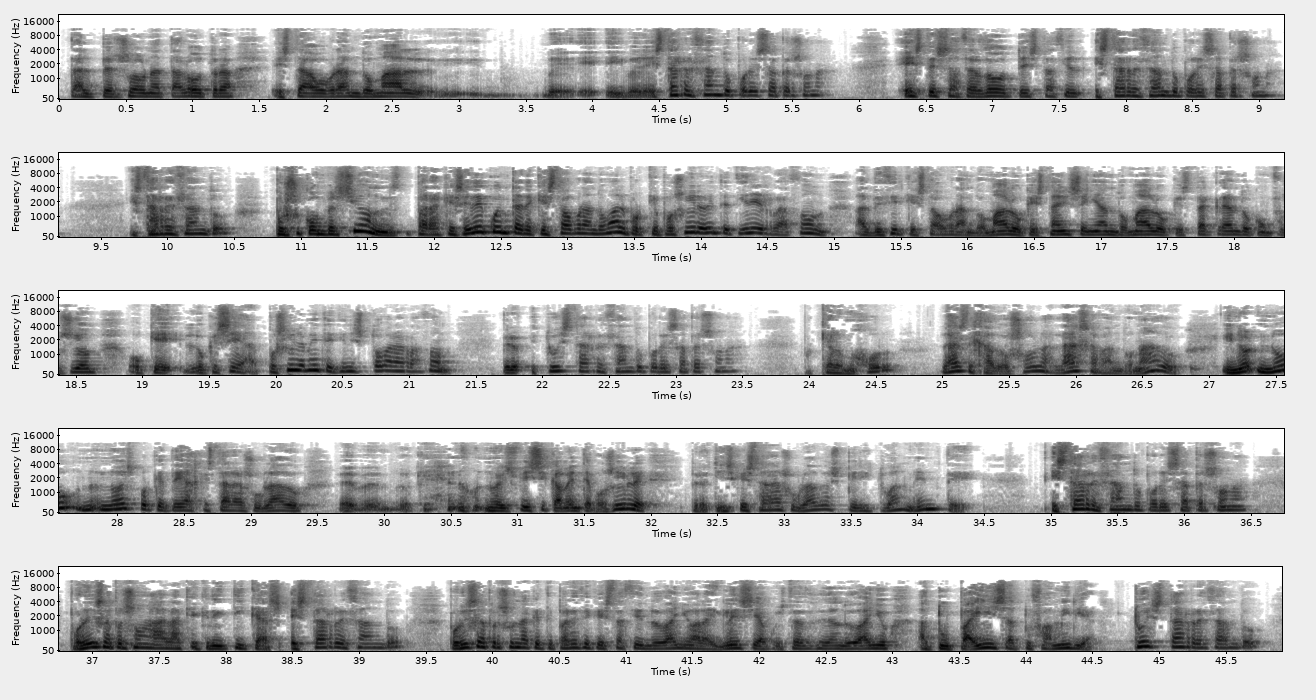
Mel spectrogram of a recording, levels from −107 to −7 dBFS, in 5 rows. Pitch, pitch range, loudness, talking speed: 170 Hz, 145-195 Hz, -18 LUFS, 200 wpm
